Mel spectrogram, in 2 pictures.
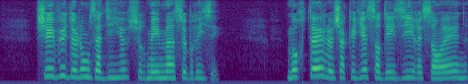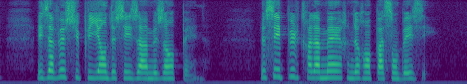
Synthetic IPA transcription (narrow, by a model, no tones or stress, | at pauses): ʒ̥evyd̪əlɔ̃zad̪ijøsyʁmemɛ̃səbʁize | mɔʁt̪ɛlʒakʲəjɛsɑ̃d̪eziʁesɑ̃ɛn | lezavøsyplijɑ̃d̪əsezamzɑ̃pɛn | ləsepylkχalamɛʁnəʁɑ̃pasɔ̃bezḛ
